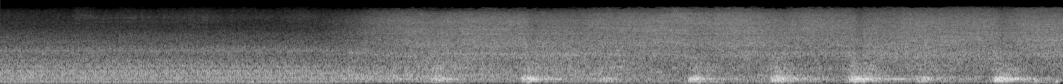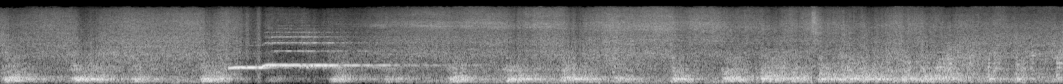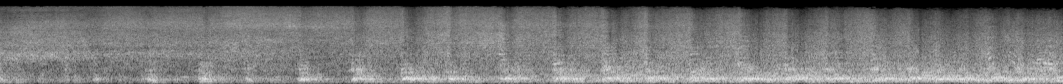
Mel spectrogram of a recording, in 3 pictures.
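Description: Steam locomotive No.85 Merlin, a three-cylinder compound 4-4-0, pulling away with its train. Exhaust beats start about four seconds in and quicken as it gathers speed, with steam hissing. About halfway through it gives one short blast on its whistle.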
